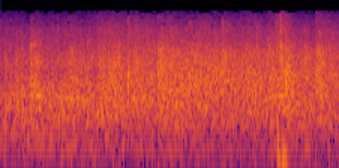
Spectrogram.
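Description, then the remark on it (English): Scattered audience applause, a thin crowd clapping at a steady level for a few seconds, with individual claps standing out in an uneven, crackly rhythm and no voices. “That was the most hurtful applause I've ever heard.”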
